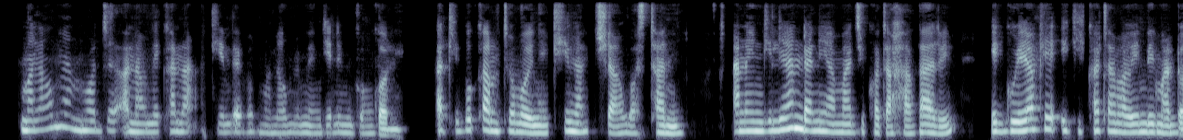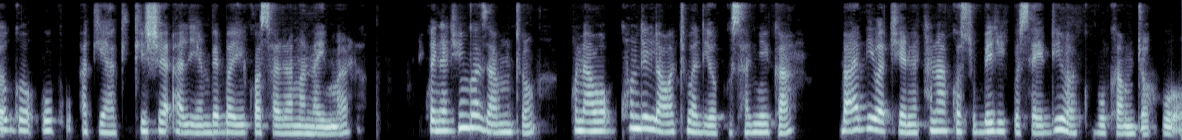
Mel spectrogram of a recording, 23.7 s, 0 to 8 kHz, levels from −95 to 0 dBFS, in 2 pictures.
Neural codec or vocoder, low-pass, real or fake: codec, 16 kHz in and 24 kHz out, 1.1 kbps, FireRedTTS-2 codec; 7.2 kHz; fake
